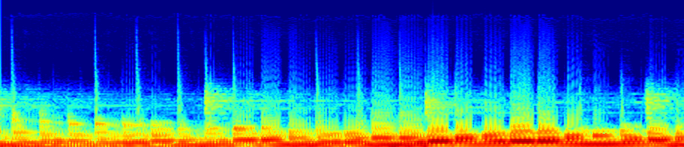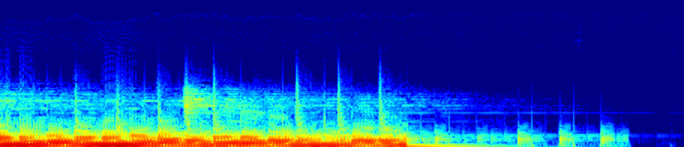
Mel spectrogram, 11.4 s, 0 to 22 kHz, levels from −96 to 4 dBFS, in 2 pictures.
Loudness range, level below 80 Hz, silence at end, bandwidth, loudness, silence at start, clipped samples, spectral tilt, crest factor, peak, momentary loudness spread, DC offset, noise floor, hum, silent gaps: 10 LU; -12 dBFS; 2.1 s; 2.2 kHz; -11 LUFS; 0 s; 0.6%; -12.5 dB/octave; 10 dB; 0 dBFS; 10 LU; under 0.1%; -64 dBFS; none; none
